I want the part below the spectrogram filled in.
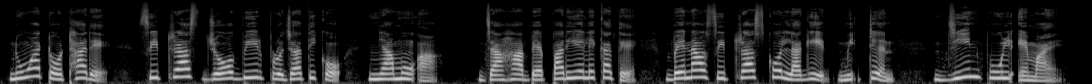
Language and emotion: Santali, neutral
